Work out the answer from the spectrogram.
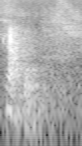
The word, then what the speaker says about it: capall: The Gaelic name for a horse is capel, I think it's called pronounced capel.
